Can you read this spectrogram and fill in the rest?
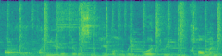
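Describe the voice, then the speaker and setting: A man's voice: fairly low pitch, level tone, fast talker. A middle-aged man, a dentist, answering interview questions earnestly and often repeating words as he starts a sentence. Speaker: implant dentist. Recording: echoey room with music behind.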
